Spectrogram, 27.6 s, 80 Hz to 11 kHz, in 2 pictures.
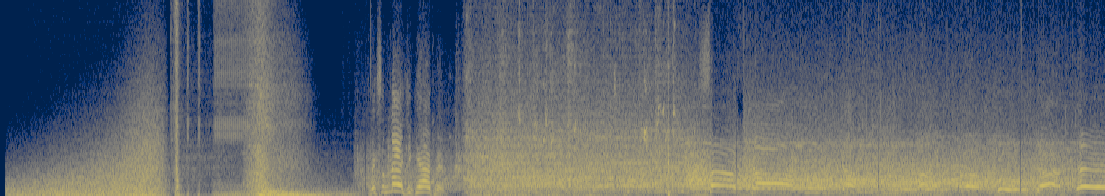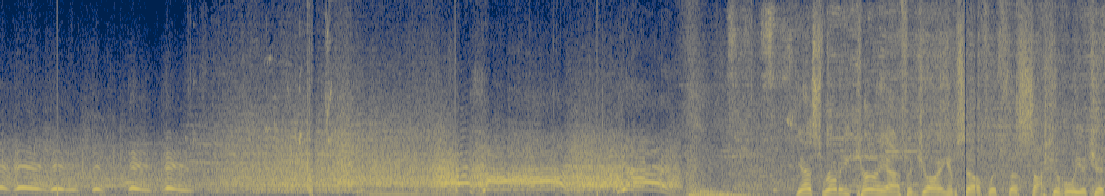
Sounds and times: Speech: 4.6 - 5.6, 23.8 - 27.6
Basketball bounce: 8.2 - 8.5.

